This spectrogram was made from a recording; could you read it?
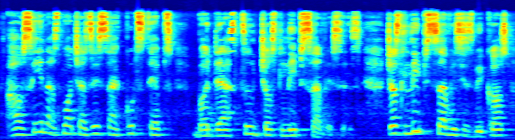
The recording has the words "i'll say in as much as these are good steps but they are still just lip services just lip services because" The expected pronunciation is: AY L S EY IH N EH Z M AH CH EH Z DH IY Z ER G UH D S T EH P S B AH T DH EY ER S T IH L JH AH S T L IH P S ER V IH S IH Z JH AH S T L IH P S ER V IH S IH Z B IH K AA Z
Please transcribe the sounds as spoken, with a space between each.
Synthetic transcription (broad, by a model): AY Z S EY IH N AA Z M AH CH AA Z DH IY S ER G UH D S T EH P S B AH T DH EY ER S T IH L JH AH S T L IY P S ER V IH S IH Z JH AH S T L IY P S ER V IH S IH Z B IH K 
